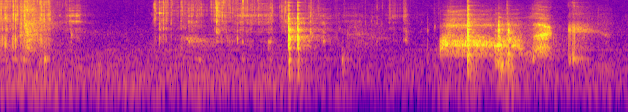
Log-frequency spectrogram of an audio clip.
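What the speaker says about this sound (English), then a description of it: "it's so crispy, listen." A crispy tortilla wrap crunches up close in several sharp, crackly bursts separated by short quiet gaps.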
